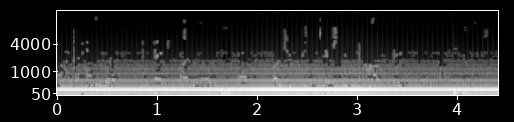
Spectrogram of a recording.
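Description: Steady electrical mains hum on the meeting-room microphone feed: a constant low drone that does not change.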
